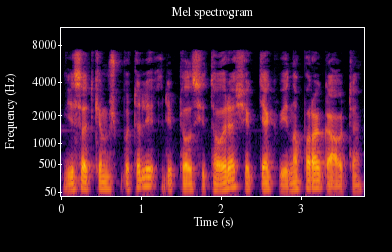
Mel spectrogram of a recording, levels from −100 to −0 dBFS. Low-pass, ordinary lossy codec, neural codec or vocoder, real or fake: 7.2 kHz; MP3, 64 kbps; none; real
